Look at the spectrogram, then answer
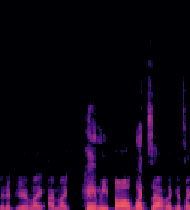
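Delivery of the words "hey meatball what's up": very high, very loud, perky on-camera host voice. Showing how a greeting sounds in online content: perkier on-camera hosting voice.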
